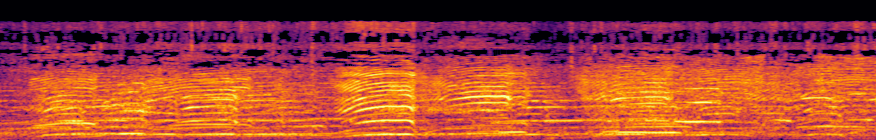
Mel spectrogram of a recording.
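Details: Aberdeen Angus cattle at a farm, a herd mooing continuously: many overlapping drawn-out, harmonic lowing calls, some rising then falling, from several animals at once, with no pause throughout.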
